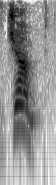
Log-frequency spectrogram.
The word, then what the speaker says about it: jumped: So jump becomes jumped, with a T sound at the end. Jumped. Of course, the word is spelled with an ed ending. It's just pronounced as a T.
